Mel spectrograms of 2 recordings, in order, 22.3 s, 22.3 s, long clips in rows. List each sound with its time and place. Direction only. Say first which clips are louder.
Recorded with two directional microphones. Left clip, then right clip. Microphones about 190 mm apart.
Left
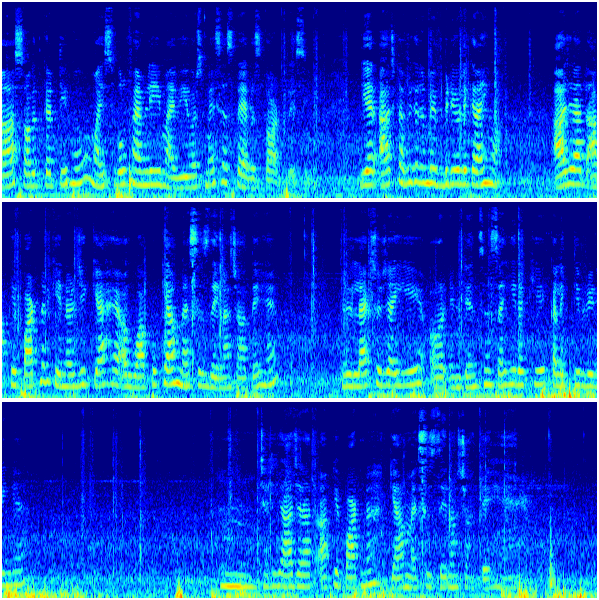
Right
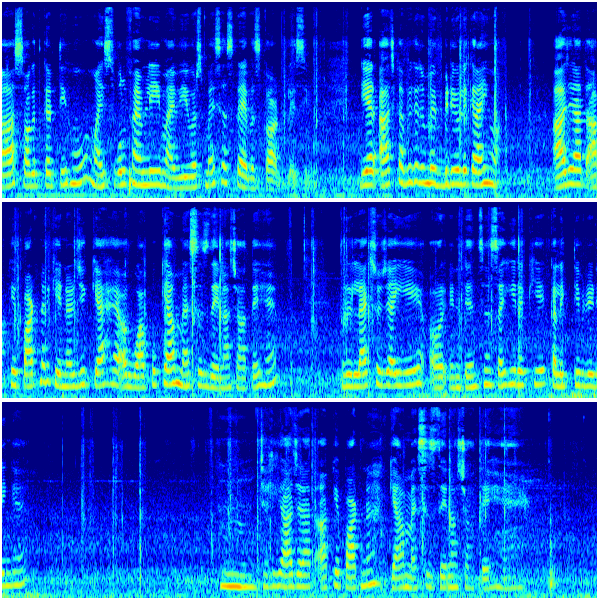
0.0 s a woman's voice: right 5 dB; 50° right (ahead or behind)
4.5 s a woman's voice: right 5 dB; 50° right (ahead or behind)
18.1 s a woman's voice: right 6 dB; 55° right (ahead or behind)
